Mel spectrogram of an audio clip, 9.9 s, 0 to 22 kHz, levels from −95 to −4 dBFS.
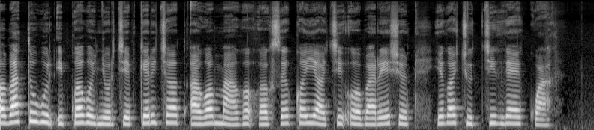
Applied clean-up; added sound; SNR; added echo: none; none; none; none.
